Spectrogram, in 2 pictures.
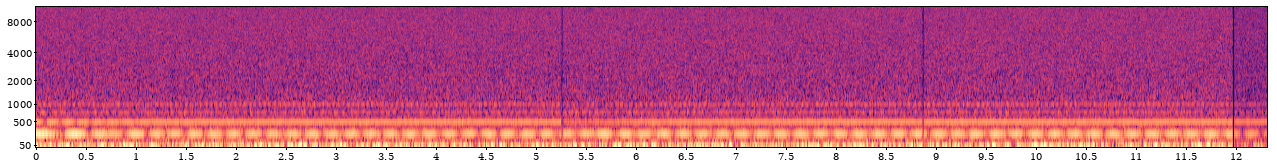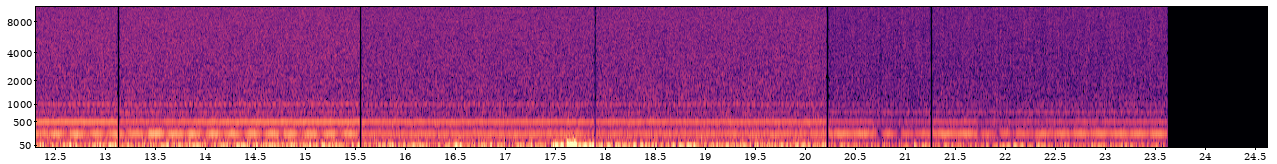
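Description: Steady electronic tones hum together, then cut off abruptly.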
